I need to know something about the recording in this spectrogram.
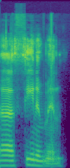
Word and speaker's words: Thieneman: I'm pretty sure it's Dylan Thieneman.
